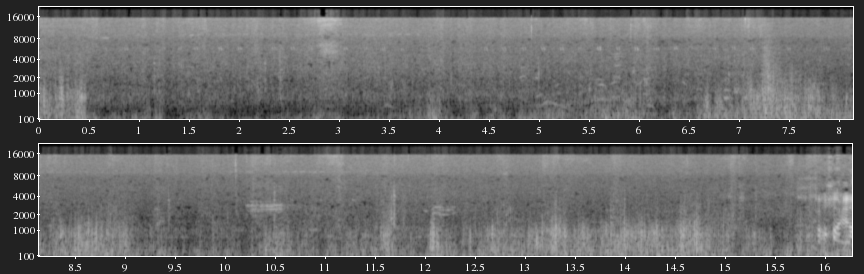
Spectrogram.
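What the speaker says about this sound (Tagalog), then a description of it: "Super lakas ang hangin." Strong gusts buffet the microphone while a kite flies outdoors, rumbling and roaring in uneven surges that grow louder toward the end, with people talking and calling out over the wind.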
